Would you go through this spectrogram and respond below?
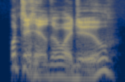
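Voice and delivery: fast, loud burst of alarm; panicked outburst. Acted. Character panics over dangerous find.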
